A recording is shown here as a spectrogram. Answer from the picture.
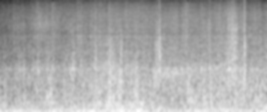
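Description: Steady wind buffeting the microphone over choppy sea water around a small boat, with a few light knocks and clicks.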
